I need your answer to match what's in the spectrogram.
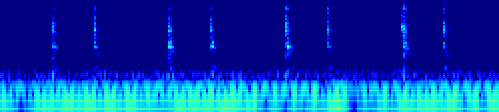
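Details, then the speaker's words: German time/strike pendulum clock after its case was shifted slightly off level: unevenly spaced, limping tick-tock; the clock is out of beat and stops running. "right you hear that now it's now it's out of beat right it's sort of a tick to and actually the clock has stopped because it's out out of beat and it can't stay running that way"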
